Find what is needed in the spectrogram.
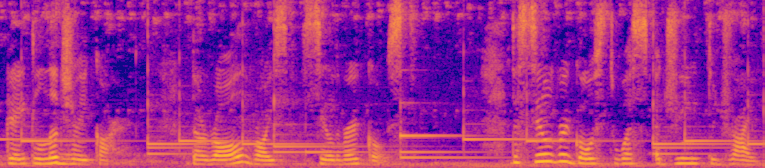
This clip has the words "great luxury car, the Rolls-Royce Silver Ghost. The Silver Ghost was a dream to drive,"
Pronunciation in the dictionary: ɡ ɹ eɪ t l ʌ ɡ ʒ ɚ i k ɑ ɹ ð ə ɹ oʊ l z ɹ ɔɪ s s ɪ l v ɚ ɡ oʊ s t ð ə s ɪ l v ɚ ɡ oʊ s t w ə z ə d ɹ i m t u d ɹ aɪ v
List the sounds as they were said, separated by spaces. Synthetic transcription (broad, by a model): ɡ ɹ eɪ t l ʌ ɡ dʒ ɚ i k ɑ ɹ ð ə ɹ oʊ l ɹ ɔɪ s s ɪ l v ɚ ɡ oʊ s t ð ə s ɪ l v ɚ ɡ oʊ s t w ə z ə d ɹ i m t u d ɹ aɪ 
